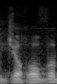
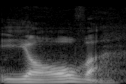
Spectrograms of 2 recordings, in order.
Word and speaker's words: Jehovah: But the way they pronounce the word Al, capital O, capital R, capital D, which is Jehovah, which we say Jehovah, but it's really not. They pronounce it Yehovah.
